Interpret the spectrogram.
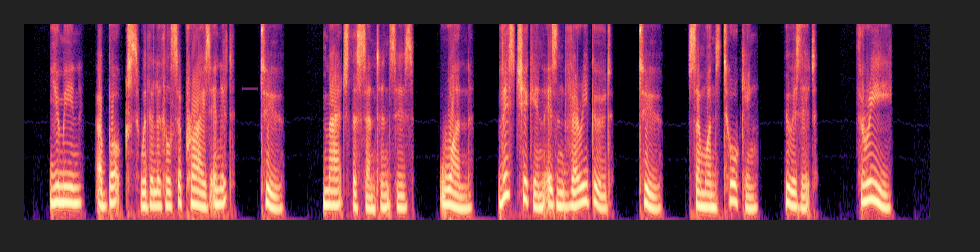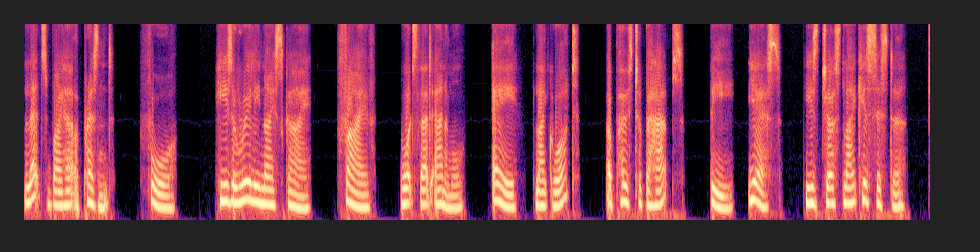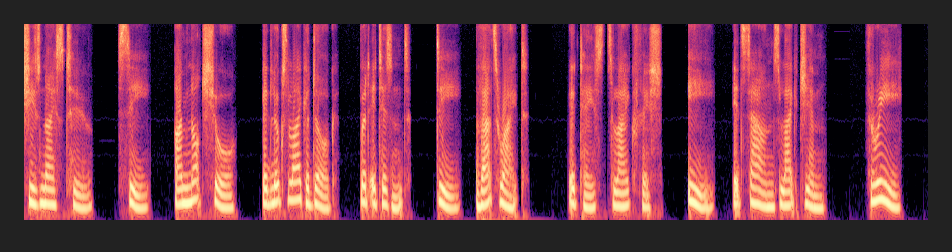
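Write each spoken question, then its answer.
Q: This chicken isn't very good.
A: D: That's right. It tastes like fish.

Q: Someone's talking. Who is it?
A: E: It sounds like Jim.

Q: Let's buy her a present.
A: A: Like what? A poster perhaps?

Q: He's a really nice guy.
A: B: Yes, he's just like his sister. She's nice too.

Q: What's that animal?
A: C: I'm not sure. It looks like a dog, but it isn't.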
